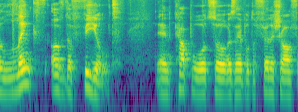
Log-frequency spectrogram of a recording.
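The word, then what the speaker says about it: Capuozzo: to the English commentary Andrew Mertens knows how to say his name but the regular commentator kept calling him Caputo which is something that's bugged me for a long time about the way people pronounce his name but hey what are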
